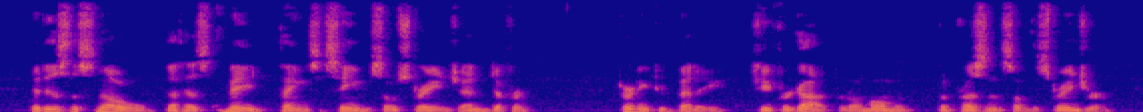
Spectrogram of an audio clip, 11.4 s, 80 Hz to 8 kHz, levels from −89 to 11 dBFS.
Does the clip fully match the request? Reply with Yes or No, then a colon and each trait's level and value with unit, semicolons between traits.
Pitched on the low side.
Yes: low, 115 Hz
